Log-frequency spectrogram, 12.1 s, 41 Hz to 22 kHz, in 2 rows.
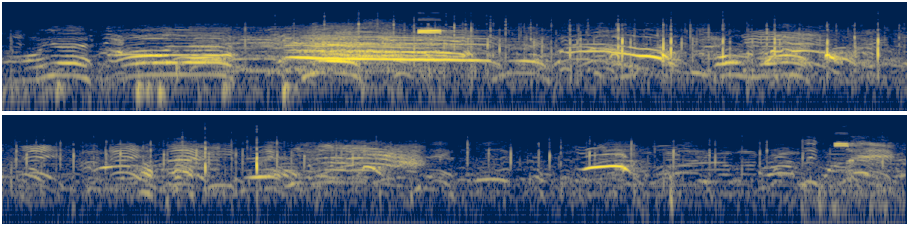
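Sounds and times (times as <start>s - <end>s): people shouting and cheering: 0.0s - 12.0s
hands clapping: 1.5s - 11.9s.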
